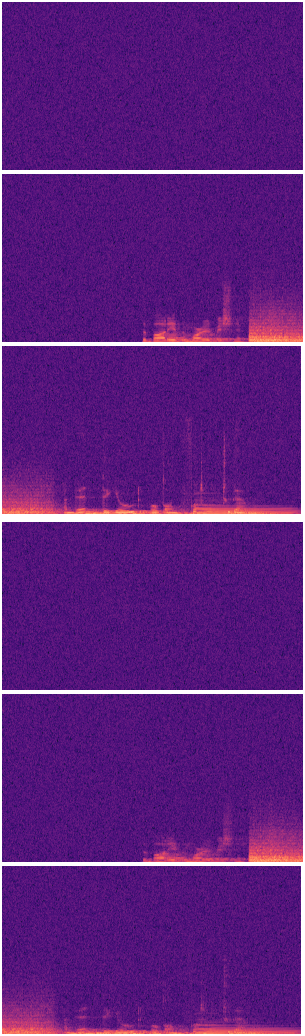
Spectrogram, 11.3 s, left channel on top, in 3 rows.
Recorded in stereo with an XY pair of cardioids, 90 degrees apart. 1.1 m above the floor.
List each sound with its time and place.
5.5 s a man speaking: 55° left, 3.5 m
6.8 s an explosion: 10° left, 4.5 m
8.3 s a woman speaking: 55° left, 4 m
9.9 s a guitar: 65° left, 9 m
